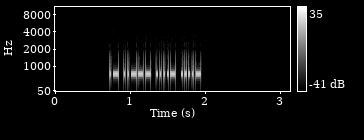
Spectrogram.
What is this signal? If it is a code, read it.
Morse code, heard as a keyed tone, about 48 wpm, 700 Hz. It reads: A244
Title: Common Cut Numbers - 4-Digit 50wpm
